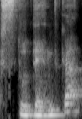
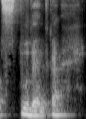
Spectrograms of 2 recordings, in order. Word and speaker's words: студентка: I intentionally pronounced myself studentka because actually in this case, unlike professor, we do have the accent as a foreign word would, like studentka and not studentka.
